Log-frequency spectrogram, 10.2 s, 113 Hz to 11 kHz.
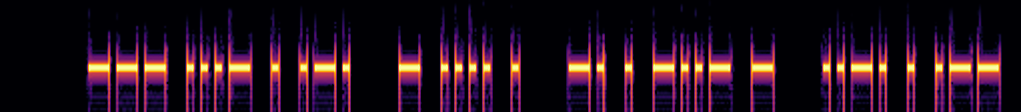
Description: Morse code, heard as a keyed tone, about 17 wpm, 700 Hz. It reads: OVER THE NEXT FEW
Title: Sets of 5 Words Encore 17wpm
